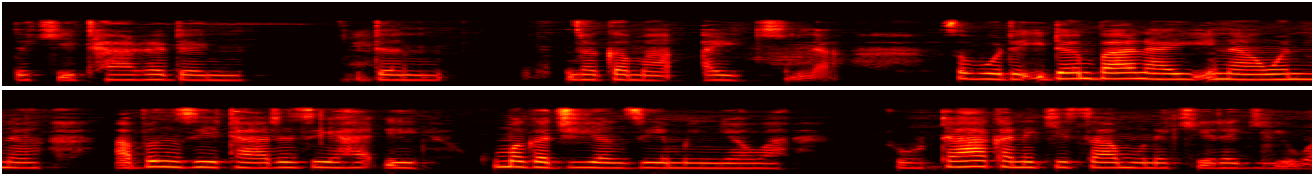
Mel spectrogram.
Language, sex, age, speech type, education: Hausa, female, 60+, spontaneous, tertiary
